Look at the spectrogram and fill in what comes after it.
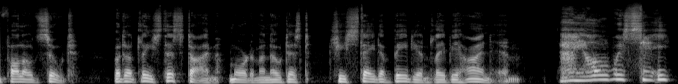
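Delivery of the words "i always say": high, slow grumble; muttering mother. A narrator's reading. Mother huffs along behind son, high slow mutter. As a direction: drag it out in a high voice. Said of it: "she muttered as she huffed along".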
